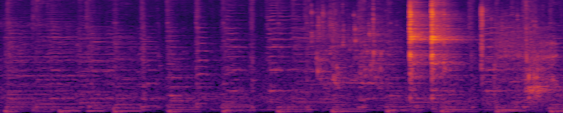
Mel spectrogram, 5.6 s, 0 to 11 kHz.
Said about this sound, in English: And now 1 tablespoon of our intoxicatingly delicious rose water.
